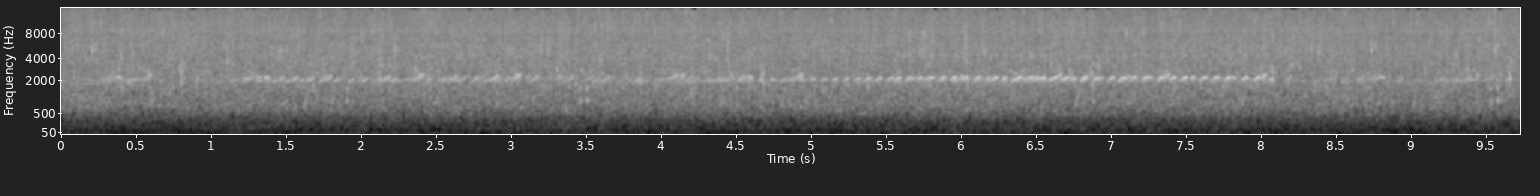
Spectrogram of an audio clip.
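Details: Kajika frogs in a clear stream give a long, steady trill of quick, high, whistling pulses that builds and stays loud for several seconds before fading, over a constant background of flowing water.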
